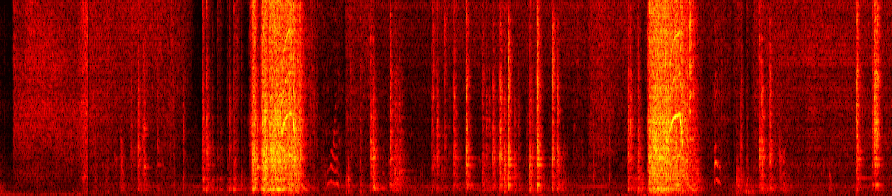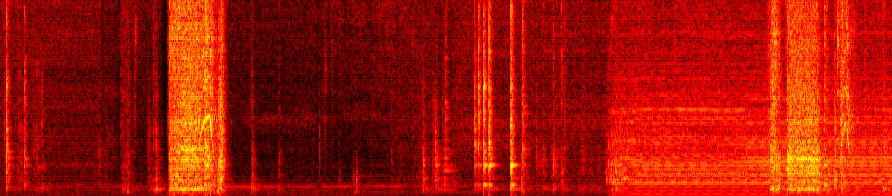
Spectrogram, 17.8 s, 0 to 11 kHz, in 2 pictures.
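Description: Air impact wrench with a 3/4 socket loosening the spindle hub's mounting bolts on a Swisher 44-inch rough cut mower deck: short bursts of hammering about two and a half, six and a half and eleven seconds in, with small metal clicks and clinks between. Near the end it runs for a few seconds with a steady hum, with one more loud burst just before it stops.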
